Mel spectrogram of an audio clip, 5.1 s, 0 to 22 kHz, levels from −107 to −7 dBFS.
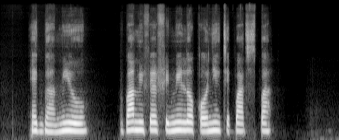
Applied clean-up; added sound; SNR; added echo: neural mask model DeepFilterNet 3.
